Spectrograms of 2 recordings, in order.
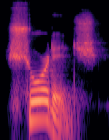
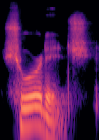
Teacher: We see the T pronounced like a fast D because it's after an R and before a vowel. Shortage. And the AGE makes you sound ij, relaxed and closed.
